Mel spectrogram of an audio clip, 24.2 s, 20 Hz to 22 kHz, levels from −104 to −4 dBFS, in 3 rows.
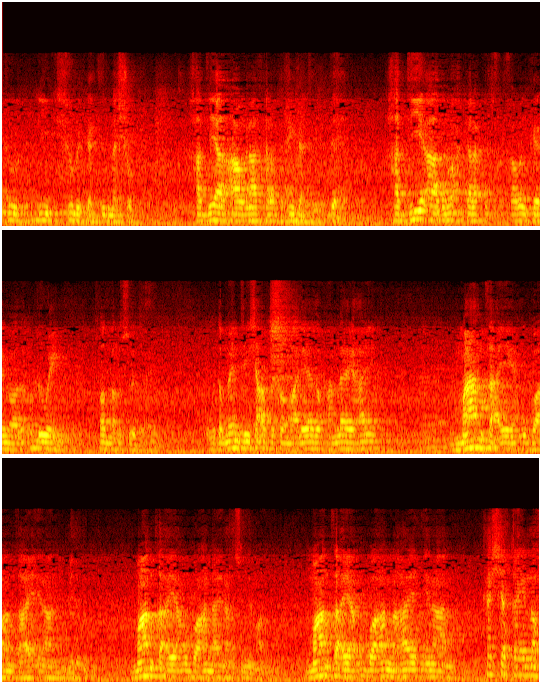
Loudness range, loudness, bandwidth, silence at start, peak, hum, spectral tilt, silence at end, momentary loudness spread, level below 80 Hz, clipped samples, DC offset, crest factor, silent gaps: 3 LU; -34 LUFS; 8.8 kHz; 0 s; -14 dBFS; none; -7.5 dB/octave; 0 s; 16 LU; -50 dBFS; under 0.1%; under 0.1%; 20 dB; none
